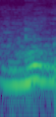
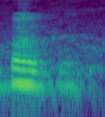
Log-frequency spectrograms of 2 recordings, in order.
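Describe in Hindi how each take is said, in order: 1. स्वर 'book' के 'oo' जैसा बोला जाता है। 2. स्वर 'cup' के 'uh' जैसा बोला जाता है। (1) "बुग कहेंगे तो गलत हो जाएगा" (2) "क्या कहेंगे? बग"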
